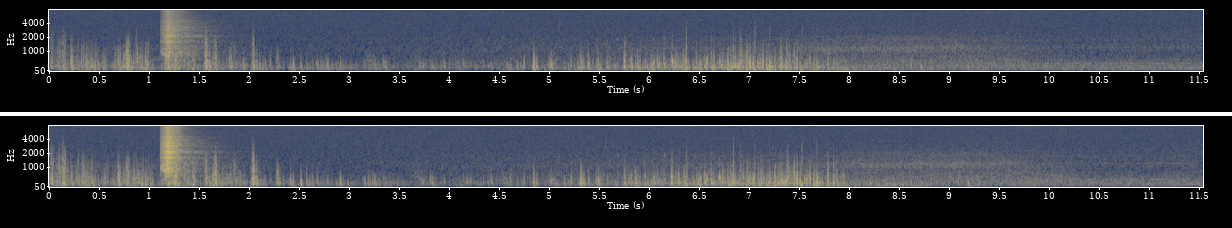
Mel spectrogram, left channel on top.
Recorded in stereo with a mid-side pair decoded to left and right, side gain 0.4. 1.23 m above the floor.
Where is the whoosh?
70° right, 0.6 m.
